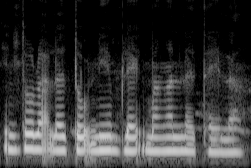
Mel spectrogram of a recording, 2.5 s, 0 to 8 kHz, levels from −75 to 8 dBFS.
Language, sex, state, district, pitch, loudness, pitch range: Wancho, female, Arunachal Pradesh, Longding, 210 Hz, -14 LUFS, 205-220 Hz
